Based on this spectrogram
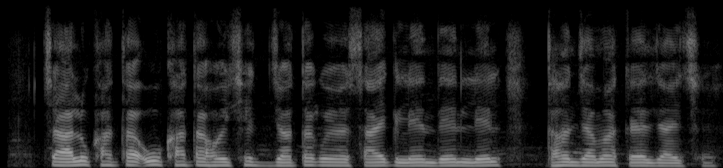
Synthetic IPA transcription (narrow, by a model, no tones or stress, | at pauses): t͡ʃalukʰat̪aʔukʰat̪aɦojt͡ʃʰɛd͡ʒət̪əkbjewəsajklend̪enleld̪ʱənd͡ʒəmakɛld͡ʒajt͡ʃʰɛ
